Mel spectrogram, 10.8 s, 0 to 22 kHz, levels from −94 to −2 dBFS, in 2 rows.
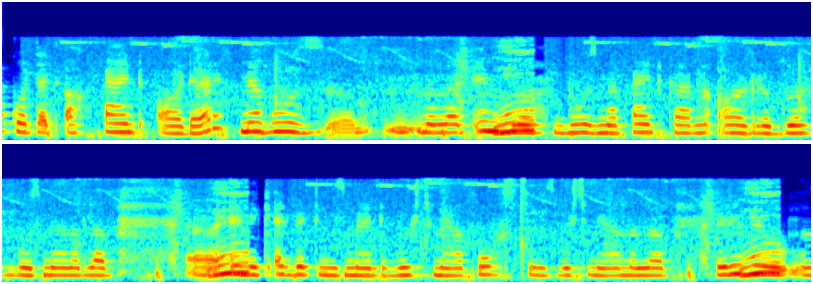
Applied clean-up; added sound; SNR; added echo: none; Bird; 4 dB; none.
